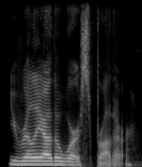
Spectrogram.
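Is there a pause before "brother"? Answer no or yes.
no. There is no pause before "brother". He is calling him the worst brother.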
